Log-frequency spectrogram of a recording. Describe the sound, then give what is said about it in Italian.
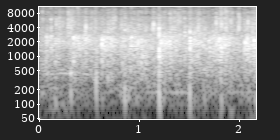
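Applause from an audience as a student from the Convitto Nazionale Umberto I is called forward at an event. Dense, steady clapping fills the short clip at an even level. “un applauso a Francesco”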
